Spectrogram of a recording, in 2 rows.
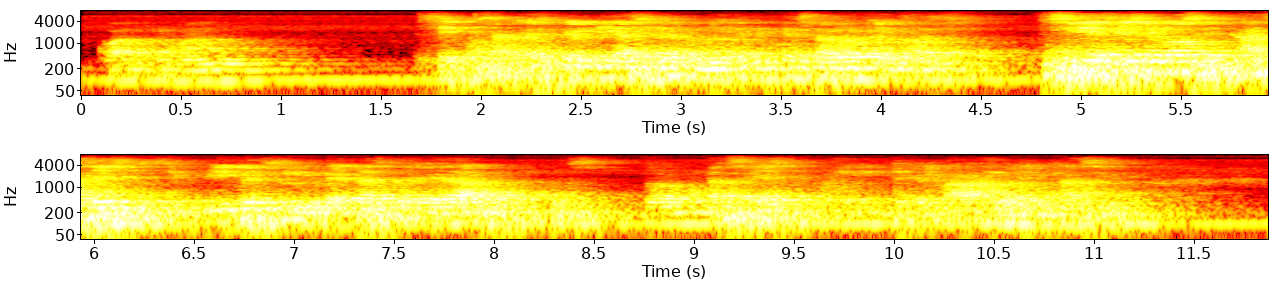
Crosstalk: present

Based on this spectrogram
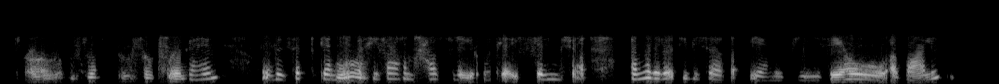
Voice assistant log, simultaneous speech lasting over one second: none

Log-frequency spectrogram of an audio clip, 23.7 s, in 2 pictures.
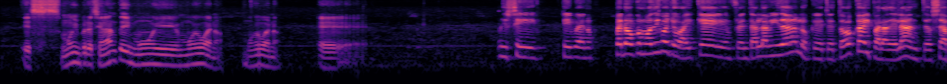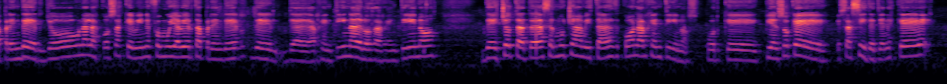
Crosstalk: none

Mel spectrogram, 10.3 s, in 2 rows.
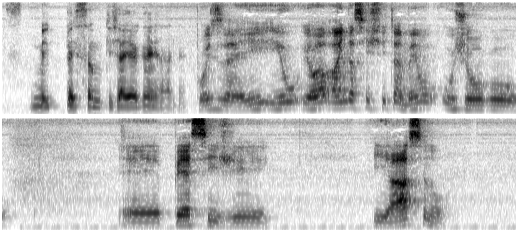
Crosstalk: none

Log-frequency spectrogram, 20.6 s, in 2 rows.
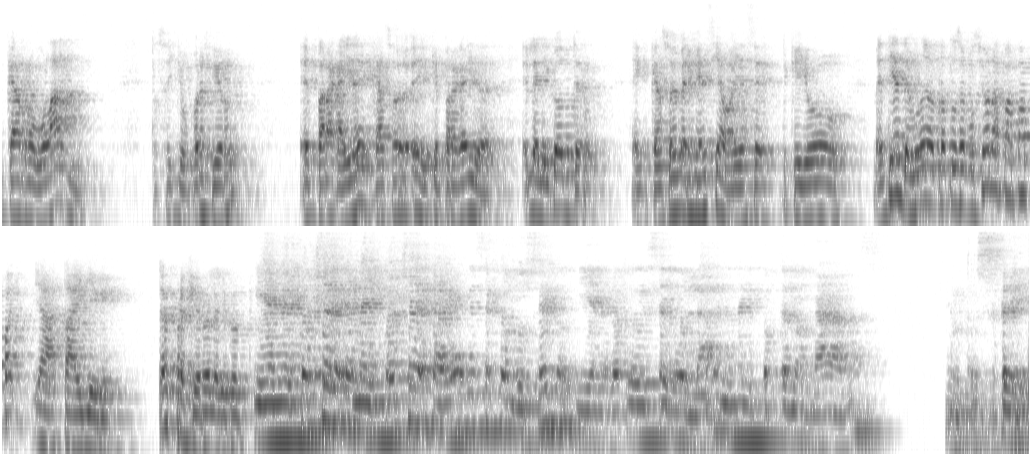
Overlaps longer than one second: none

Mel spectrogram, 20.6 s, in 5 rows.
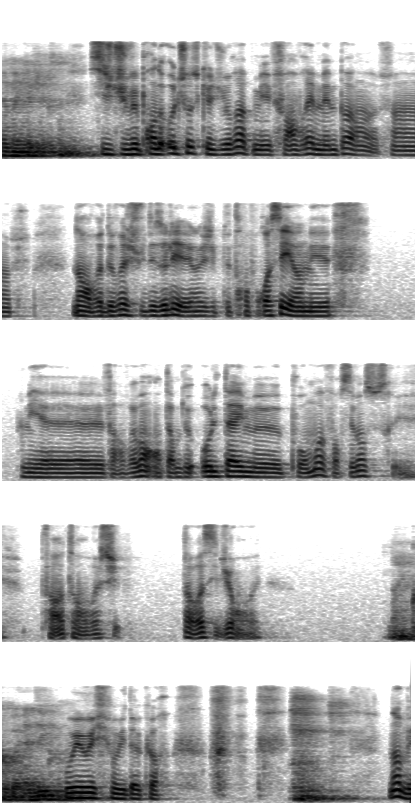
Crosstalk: none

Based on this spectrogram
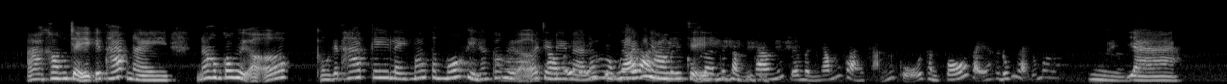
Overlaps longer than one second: present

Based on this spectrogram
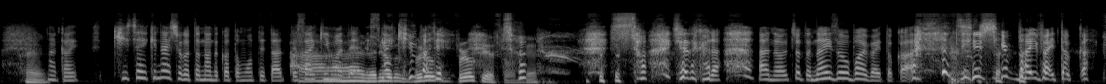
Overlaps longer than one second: present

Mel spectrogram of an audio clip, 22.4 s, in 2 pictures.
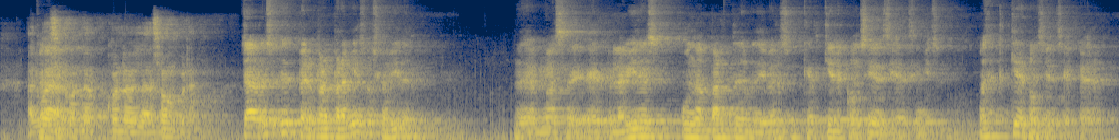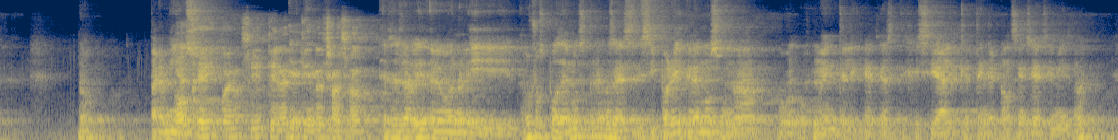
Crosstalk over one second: none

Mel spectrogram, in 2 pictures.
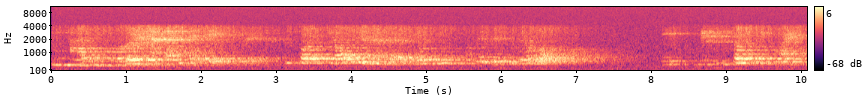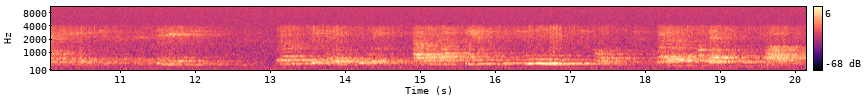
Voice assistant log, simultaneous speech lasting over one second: present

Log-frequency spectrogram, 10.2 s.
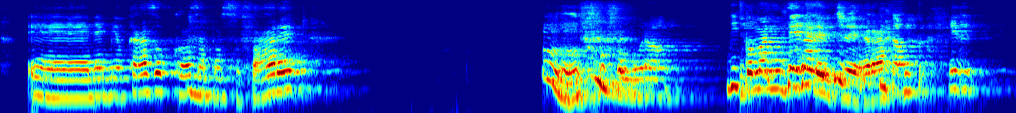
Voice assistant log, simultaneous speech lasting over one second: present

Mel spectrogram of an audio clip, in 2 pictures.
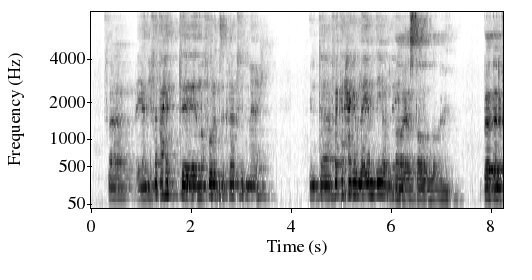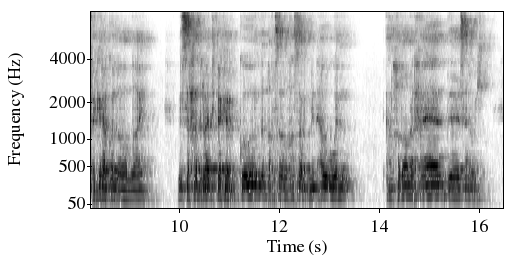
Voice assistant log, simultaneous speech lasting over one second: none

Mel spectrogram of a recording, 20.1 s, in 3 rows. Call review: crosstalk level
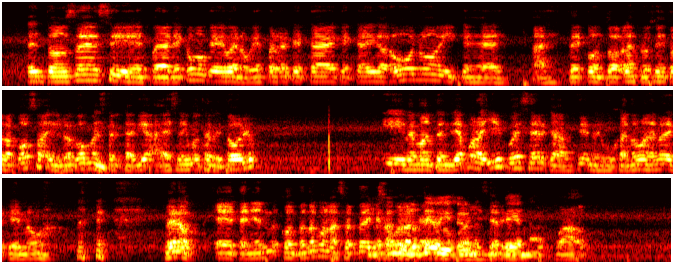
present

